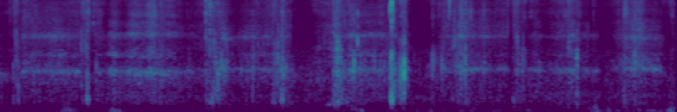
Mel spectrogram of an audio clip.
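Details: Quiet footsteps and crunching on the ground outdoors, with scattered soft clicks and no animal call.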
